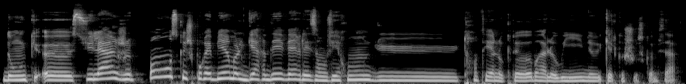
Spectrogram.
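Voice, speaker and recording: A woman's voice: medium pitch, normal speed, warm tone. Chatty woman. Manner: chatty, many fillers and restarts. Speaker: booktuber. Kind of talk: casual chat about books. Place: at home.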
